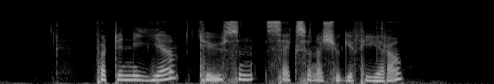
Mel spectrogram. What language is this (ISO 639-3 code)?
swe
